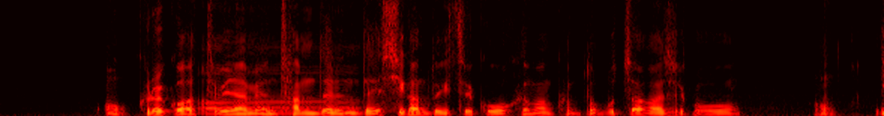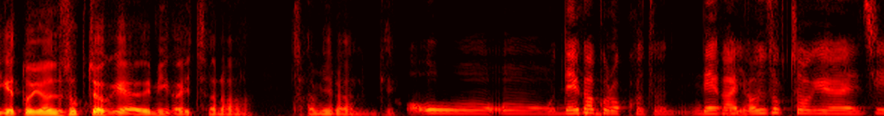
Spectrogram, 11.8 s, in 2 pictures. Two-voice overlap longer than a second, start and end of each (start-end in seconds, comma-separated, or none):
1.3-2.5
